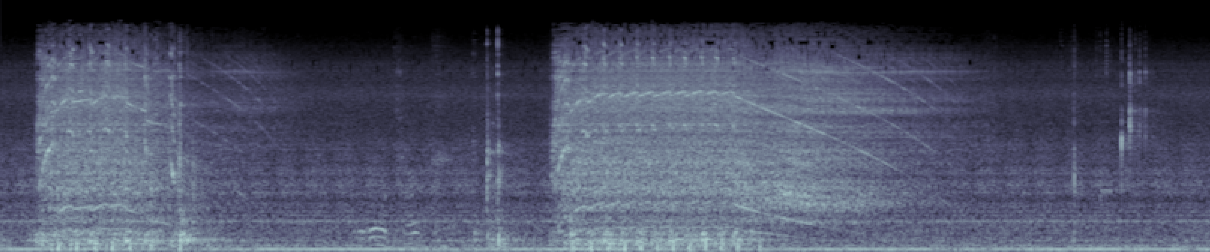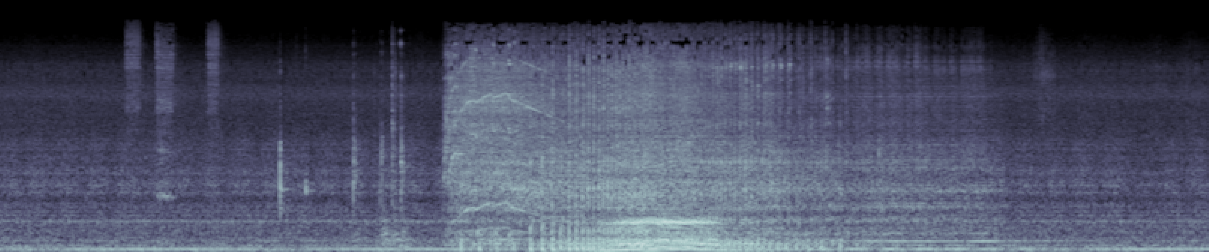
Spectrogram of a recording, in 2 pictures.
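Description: Cordless drill spinning the cement mixer's small single-cylinder gasoline engine over in three bursts, each winding up and then running down, with short aerosol sprays in the quiet between. The engine does not start and run: a sign of a carburetor problem, probably a blocked jet.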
